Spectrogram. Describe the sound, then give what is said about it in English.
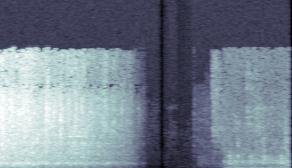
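Steady, hissing rain pours for a second and a half, cuts to near silence, then resumes a little softer with a low hum beneath it. No one speaks. “And it's raining.”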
